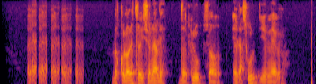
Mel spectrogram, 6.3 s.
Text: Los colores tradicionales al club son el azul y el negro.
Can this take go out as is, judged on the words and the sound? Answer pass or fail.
fail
